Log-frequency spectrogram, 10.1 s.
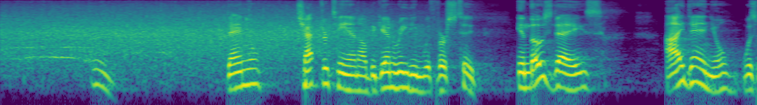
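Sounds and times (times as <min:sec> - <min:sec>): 
voiced cry: 0:00.0 - 0:02.1
audience clapping: 0:00.0 - 0:06.4
speech: 0:01.2 - 0:01.6, 0:03.0 - 0:08.1, 0:08.9 - 0:10.0.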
